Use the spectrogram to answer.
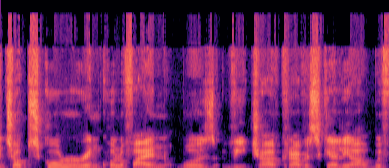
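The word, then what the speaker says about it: Khvicha: Yeah, I think the first name's Vicha, isn't it? It's like a silent K, and there's like Vicha Kvaratskhelia. Yeah, I think the V is quiet in the second one, but it's something like that.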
